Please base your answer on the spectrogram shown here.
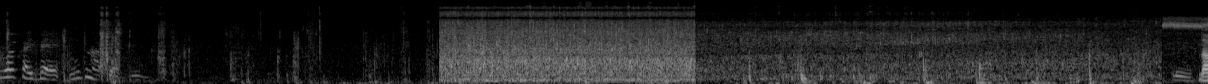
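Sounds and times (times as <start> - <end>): rushing water: 4.4 - 11.6.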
